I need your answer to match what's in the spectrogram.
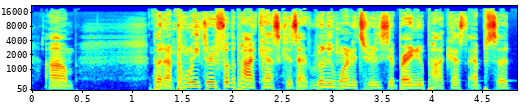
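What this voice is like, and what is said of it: Raspy voice, slightly sick. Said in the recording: “I am a little bit under the weather. My voice might sound a little raspy. You might be hearing some coughing here and there.”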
